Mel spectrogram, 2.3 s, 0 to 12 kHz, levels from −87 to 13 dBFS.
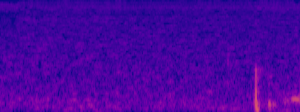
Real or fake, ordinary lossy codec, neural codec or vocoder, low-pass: real; Opus, 32 kbps; none; 10.8 kHz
